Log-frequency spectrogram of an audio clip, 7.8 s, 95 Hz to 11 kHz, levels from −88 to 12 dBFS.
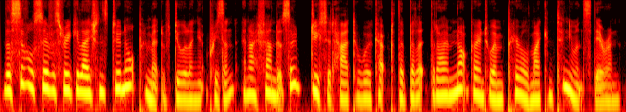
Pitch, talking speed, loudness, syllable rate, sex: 200 Hz, 260 wpm, -18 LUFS, 6.7 syllables/s, female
